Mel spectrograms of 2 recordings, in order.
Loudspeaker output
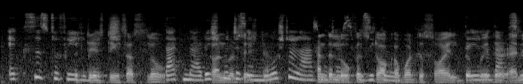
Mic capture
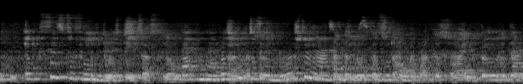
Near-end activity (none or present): none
